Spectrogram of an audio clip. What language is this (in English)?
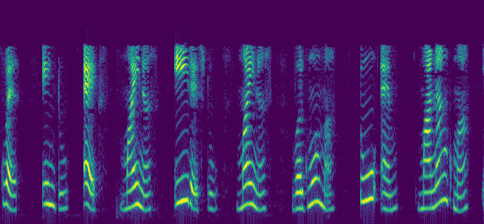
Gujarati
